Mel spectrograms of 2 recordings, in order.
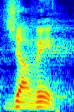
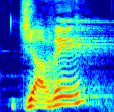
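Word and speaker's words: Yahvé: h ellos dicen que la pronunciación más cercana y acertada es llave se puede decir ya ve pero realmente está hecha intermedia no existe en el español entonces nosotros podemos escribirlo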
